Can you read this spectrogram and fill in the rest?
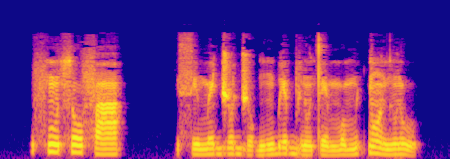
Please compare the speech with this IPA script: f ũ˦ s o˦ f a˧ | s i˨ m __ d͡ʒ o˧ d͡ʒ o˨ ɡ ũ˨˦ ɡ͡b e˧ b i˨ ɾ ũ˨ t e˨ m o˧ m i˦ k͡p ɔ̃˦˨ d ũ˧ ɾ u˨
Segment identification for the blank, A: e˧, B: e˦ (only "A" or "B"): A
